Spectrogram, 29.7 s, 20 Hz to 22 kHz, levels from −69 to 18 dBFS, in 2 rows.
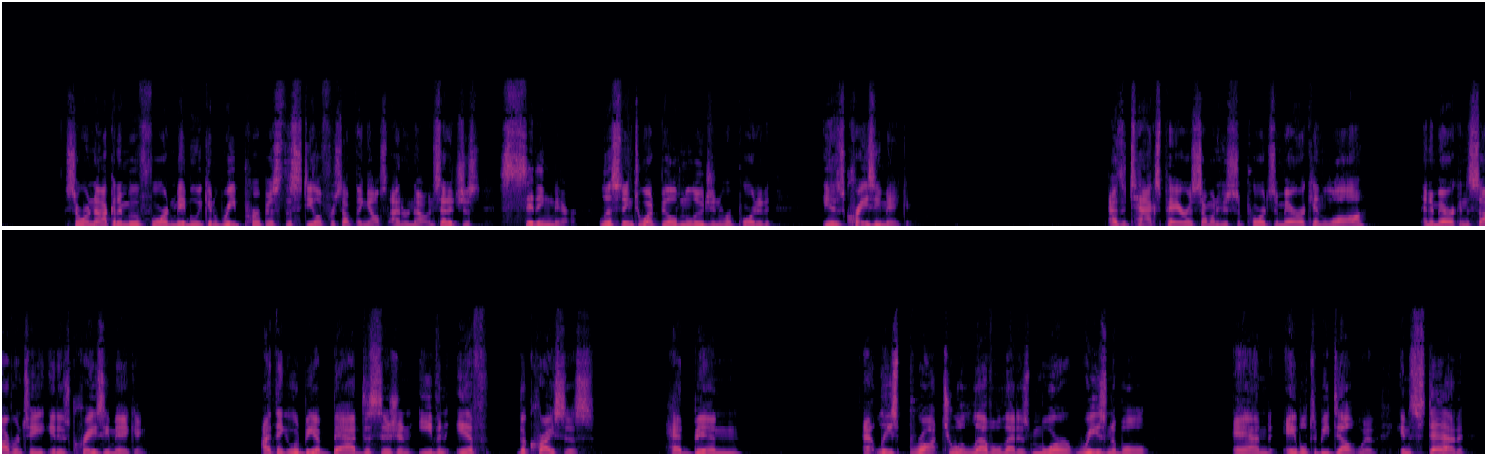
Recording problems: none

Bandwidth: 14.5 kHz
